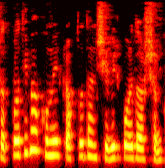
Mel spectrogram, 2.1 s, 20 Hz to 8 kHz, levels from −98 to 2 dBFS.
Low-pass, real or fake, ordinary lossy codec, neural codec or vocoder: none; fake; none; codec, 16 kHz, 16 kbps, FreqCodec, larger model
